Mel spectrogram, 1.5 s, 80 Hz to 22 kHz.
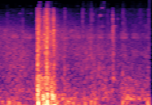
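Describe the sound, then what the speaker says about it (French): A short burst of rapid gunfire in the video game Altis Life (Arma 3), a quick cluster of sharp shots in the middle and a few fainter shots after it, with no talk. "Ça tire d'où là?"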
